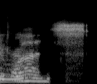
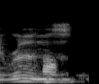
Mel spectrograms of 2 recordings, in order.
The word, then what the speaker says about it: runs: However, with number 8, you don't say runs, you say runs, the Z sound. It has that voiced S sound. So if you put your hand to your throat, you can feel it vibrate with this S, runs.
